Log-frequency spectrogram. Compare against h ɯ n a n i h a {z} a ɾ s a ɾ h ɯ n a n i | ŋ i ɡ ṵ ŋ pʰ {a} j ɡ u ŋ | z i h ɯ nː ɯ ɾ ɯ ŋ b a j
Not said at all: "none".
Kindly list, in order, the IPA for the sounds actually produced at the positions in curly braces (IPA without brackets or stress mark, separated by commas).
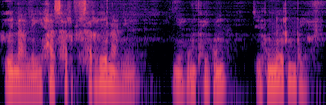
s, a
